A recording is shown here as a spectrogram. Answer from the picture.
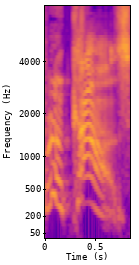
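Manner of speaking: very high, nasally, annoying tone. Mocking a woman's phrase repeated in media interviews, nasal, high-pitched put-on voice. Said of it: "in her nasally, annoying, high-pitched voice".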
